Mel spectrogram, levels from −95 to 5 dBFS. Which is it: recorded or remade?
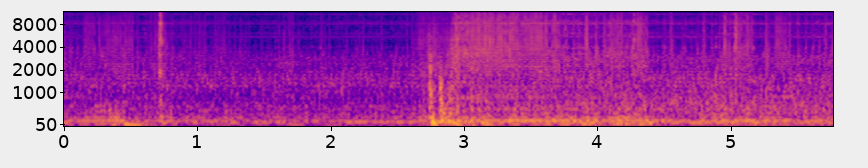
remade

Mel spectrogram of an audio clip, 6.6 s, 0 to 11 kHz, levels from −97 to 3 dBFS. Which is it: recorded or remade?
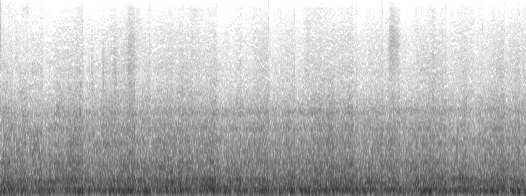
remade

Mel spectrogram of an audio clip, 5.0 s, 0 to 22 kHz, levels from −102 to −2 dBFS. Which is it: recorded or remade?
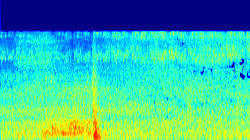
recorded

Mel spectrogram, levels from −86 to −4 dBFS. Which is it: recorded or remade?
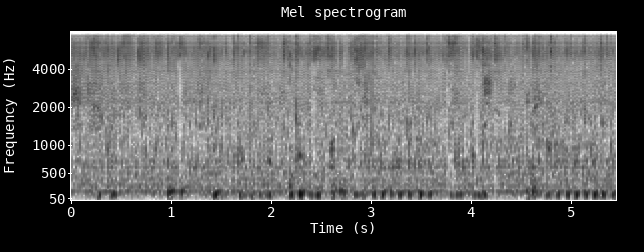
remade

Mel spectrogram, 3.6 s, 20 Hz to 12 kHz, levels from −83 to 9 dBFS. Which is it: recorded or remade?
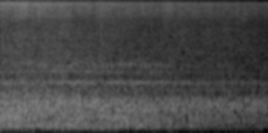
recorded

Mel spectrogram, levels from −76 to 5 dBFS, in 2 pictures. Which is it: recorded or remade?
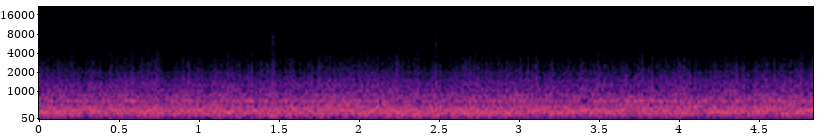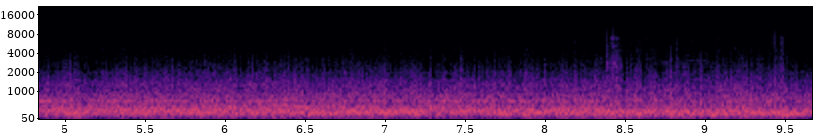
recorded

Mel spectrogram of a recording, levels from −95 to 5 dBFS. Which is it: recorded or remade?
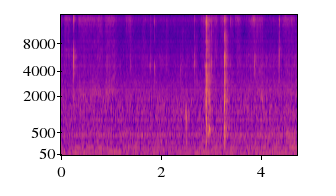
remade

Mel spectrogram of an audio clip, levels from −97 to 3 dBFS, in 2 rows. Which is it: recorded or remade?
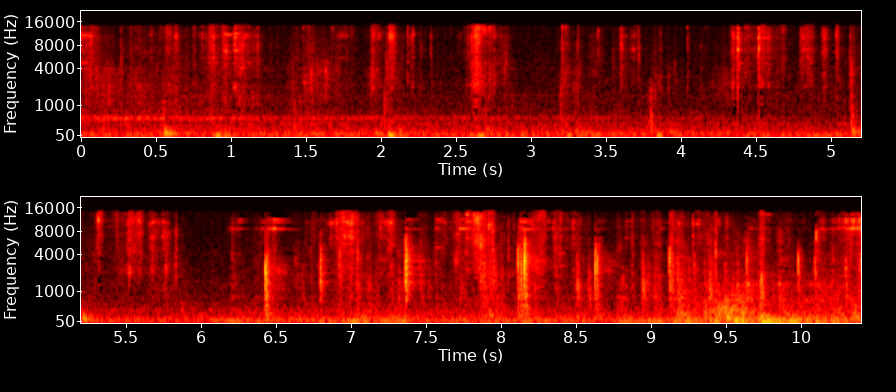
recorded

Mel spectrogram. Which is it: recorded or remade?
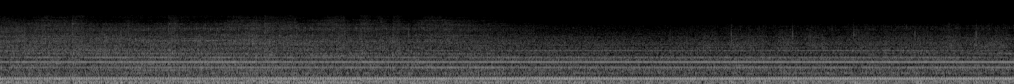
recorded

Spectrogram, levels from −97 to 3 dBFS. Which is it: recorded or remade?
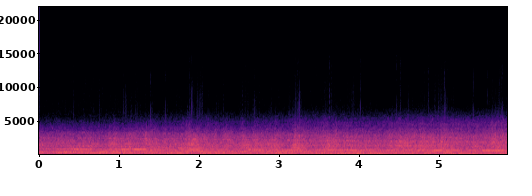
recorded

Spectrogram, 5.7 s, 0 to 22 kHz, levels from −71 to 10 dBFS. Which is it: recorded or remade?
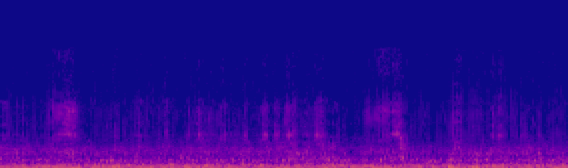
remade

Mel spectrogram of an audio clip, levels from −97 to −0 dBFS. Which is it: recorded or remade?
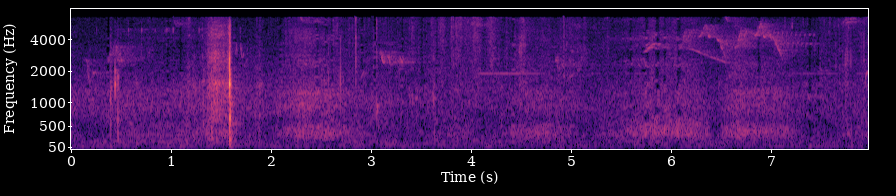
recorded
